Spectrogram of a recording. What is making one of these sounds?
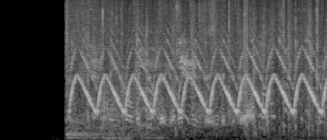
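A siren wails quickly up and down, close by.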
